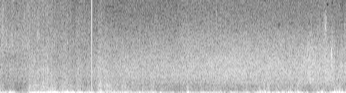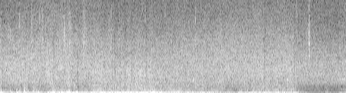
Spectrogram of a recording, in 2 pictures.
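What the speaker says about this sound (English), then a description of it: "Tell you what, this wind's brutal." Strong wind on a canyon trail along Oregon's John Day River buffets the microphone in a steady, heavy low roar, loud and continuous with gusty surges, easing briefly near the end.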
